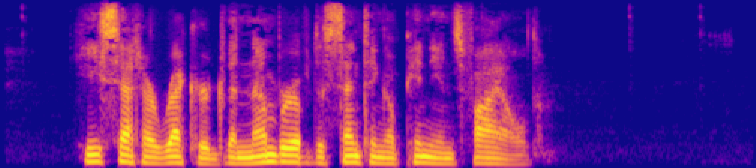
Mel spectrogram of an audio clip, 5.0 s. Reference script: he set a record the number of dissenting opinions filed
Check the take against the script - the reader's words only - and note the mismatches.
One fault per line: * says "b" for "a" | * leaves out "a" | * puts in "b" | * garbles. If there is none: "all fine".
all fine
